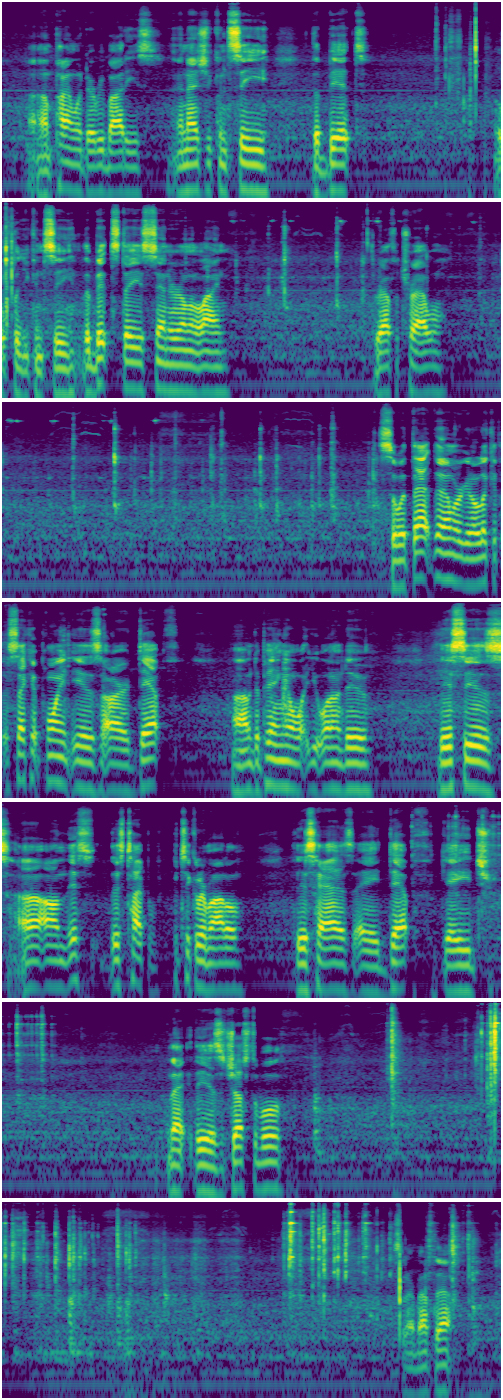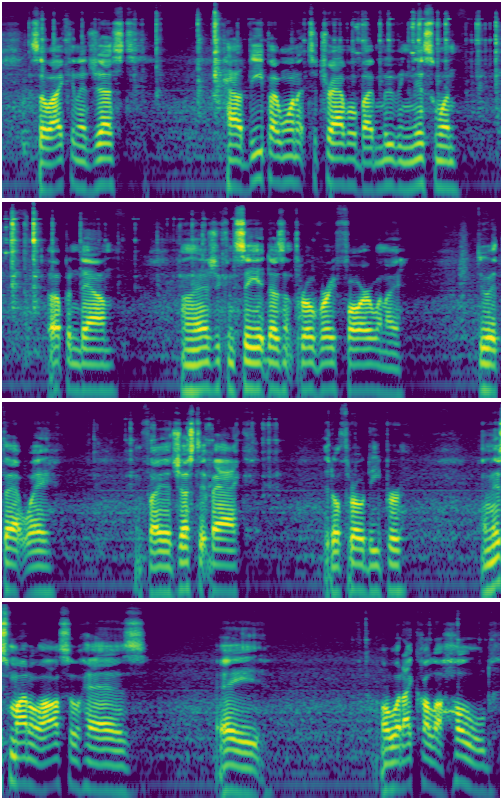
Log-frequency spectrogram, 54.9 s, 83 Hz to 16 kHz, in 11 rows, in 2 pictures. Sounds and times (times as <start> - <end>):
Speech: 0.2 - 3.7, 4.9 - 7.3, 8.6 - 9.5, 13.8 - 18.7, 19.3 - 24.9, 26.6 - 27.8, 33.9 - 34.6, 35.2 - 36.4, 37.2 - 39.5, 40.4 - 41.1, 41.7 - 44.0, 44.6 - 45.5, 46.2 - 47.4, 48.1 - 49.0, 49.7 - 51.4, 52.0 - 52.6, 53.6 - 54.8.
